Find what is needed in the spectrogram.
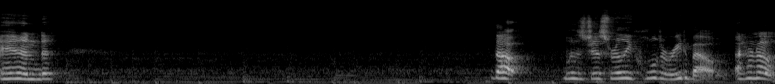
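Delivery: talking while crying, tearful voice. Talking about a book scene that moved them: crying while talking. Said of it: "I know I'm crying".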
